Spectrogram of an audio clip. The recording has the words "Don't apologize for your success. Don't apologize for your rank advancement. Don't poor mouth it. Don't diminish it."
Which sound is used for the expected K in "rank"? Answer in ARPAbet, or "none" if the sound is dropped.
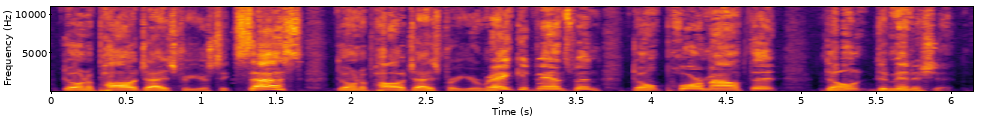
K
